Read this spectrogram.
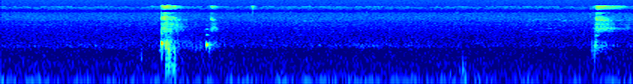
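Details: Sleep vocalization in a sleeping Maltese puppy: a few brief, soft huffs and yips, harmless sleep vocalizing.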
